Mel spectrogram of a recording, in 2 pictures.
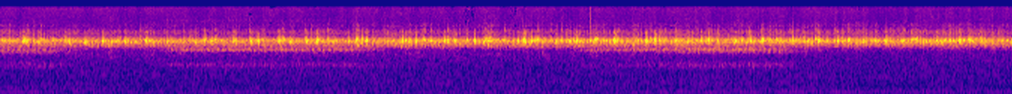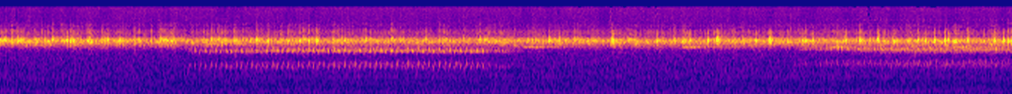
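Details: Tree frogs calling at night in North Carolina backwoods swamp: continuous shrill chorus with lower two-tone buzzy trills switching on and off in bursts of one to two seconds, separated by short pauses.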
